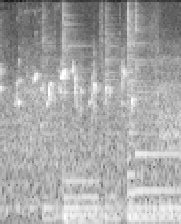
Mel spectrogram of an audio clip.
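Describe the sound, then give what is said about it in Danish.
Gulls give harsh, drawn-out calls while swallows twitter in quick high chirps above them, a busy chorus of seabirds and small birds at the harbour on the far tip of the island of Nyord. “Mågerne skraber og svalerne piper.”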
